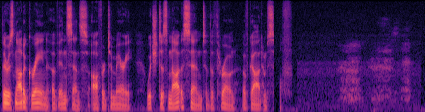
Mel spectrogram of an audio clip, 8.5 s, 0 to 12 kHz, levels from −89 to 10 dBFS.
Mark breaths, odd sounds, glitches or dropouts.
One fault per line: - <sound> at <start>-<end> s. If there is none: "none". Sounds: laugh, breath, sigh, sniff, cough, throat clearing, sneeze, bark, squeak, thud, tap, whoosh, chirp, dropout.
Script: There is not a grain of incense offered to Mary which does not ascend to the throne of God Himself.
- dropout at 5.5-5.6 s
- breath at 6.7-8.3 s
